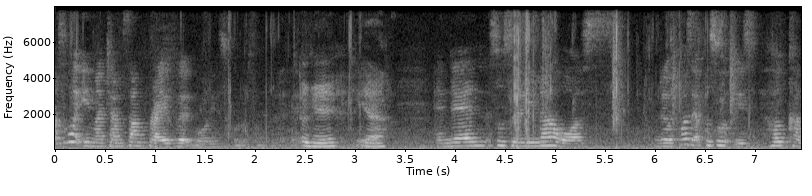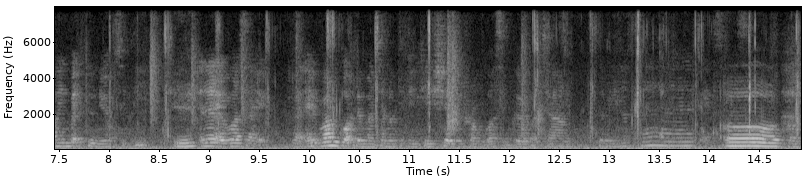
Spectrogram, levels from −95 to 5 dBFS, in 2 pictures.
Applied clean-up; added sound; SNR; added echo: none; Chewing, mastication; 14 dB; none.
